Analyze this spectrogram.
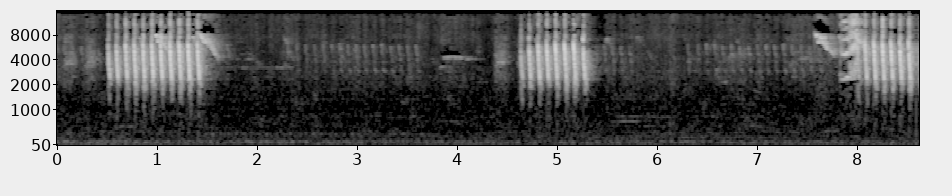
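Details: Young cikrak singing actively, giving fast, dense bursts: three rapid trills of evenly pulsed high chirps, each about a second long, separated by quiet gaps of several seconds, with a faint low hum beneath.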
